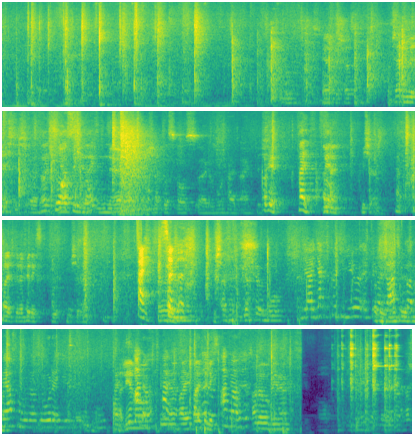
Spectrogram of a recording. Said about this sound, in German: Ja, das, was man hier im Hintergrund so scheppern hört, sind die letzten Vorbereitungen für den Hauptgang. Das heißt, die waren noch nicht komplett fertig, als ihr angekommen seid.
